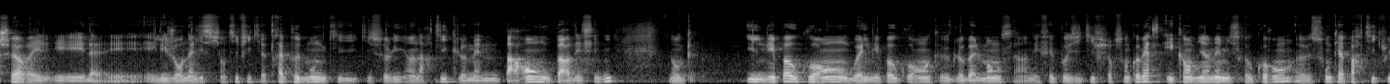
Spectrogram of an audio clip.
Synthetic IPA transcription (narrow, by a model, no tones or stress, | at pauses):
ʃœʁeela̰ḛḛleʒuʁnalist̪sjɑ̃t̪ifikijat̪χɛpød̪əmɔ̃d̪kʲikʲisəliɛ̃naʁt̪ikləmɛmpaʁɑ̃upaʁd̪esenid̪ɔ̃k | ilnɛpaokuʁɑ̃uɛlnɛpaokuʁɑ̃kəɡlɔbalmɑ̃sa̰ɛ̰̃nefɛpozit̪ifsyʁsɔ̃kɔmɛʁsekɑ̃bjɛ̃mɛmilsəʁɛokuʁɑ̃ʔøsɔ̃kapaʁt̪ʰikʲy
